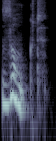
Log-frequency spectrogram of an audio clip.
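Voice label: "zonked", British English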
